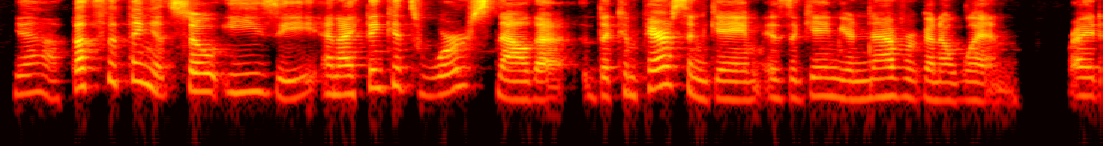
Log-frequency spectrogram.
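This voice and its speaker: With a Canadian accent, a woman has an unremarkable speaking voice at medium pitch, speaking at a moderate pace on a very clean recording with a silent background. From Canada. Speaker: children's author and speaker. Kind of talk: interview.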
